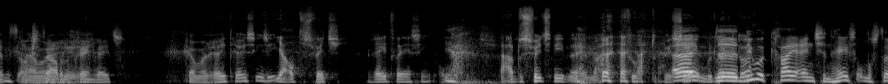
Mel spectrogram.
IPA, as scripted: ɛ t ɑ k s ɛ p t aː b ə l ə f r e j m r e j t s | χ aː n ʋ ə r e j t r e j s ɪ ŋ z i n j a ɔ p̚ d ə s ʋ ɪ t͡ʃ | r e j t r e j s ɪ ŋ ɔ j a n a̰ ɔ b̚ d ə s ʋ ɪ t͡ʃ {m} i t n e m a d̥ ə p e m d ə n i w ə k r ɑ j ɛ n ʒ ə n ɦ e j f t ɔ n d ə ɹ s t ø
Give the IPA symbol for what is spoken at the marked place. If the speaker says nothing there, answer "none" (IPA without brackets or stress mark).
n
